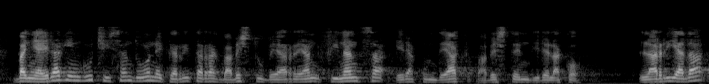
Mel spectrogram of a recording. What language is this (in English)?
Basque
